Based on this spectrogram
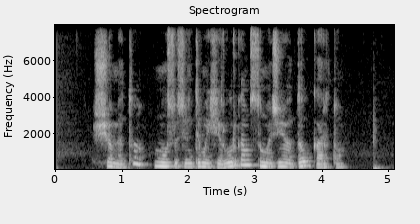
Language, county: Lithuanian, Kaunas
